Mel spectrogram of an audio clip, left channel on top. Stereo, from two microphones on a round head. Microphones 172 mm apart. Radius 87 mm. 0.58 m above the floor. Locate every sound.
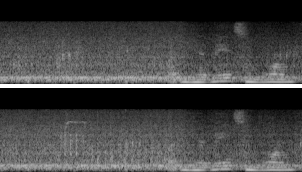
1.7 s a man speaking: 20° right (ahead or behind), 2 m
